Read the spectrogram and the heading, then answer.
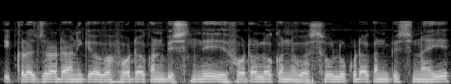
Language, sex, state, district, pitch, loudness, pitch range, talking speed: Telugu, male, Andhra Pradesh, Sri Satya Sai, 115 Hz, -15 LUFS, 115-120 Hz, 145 wpm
